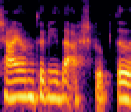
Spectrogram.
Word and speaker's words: Sayantani DasGupta: If you speak Bengali, that's Sayantani DasGupta is how you would pronounce it.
